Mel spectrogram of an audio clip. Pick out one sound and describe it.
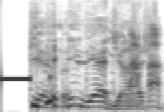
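A second man laughs loudly.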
